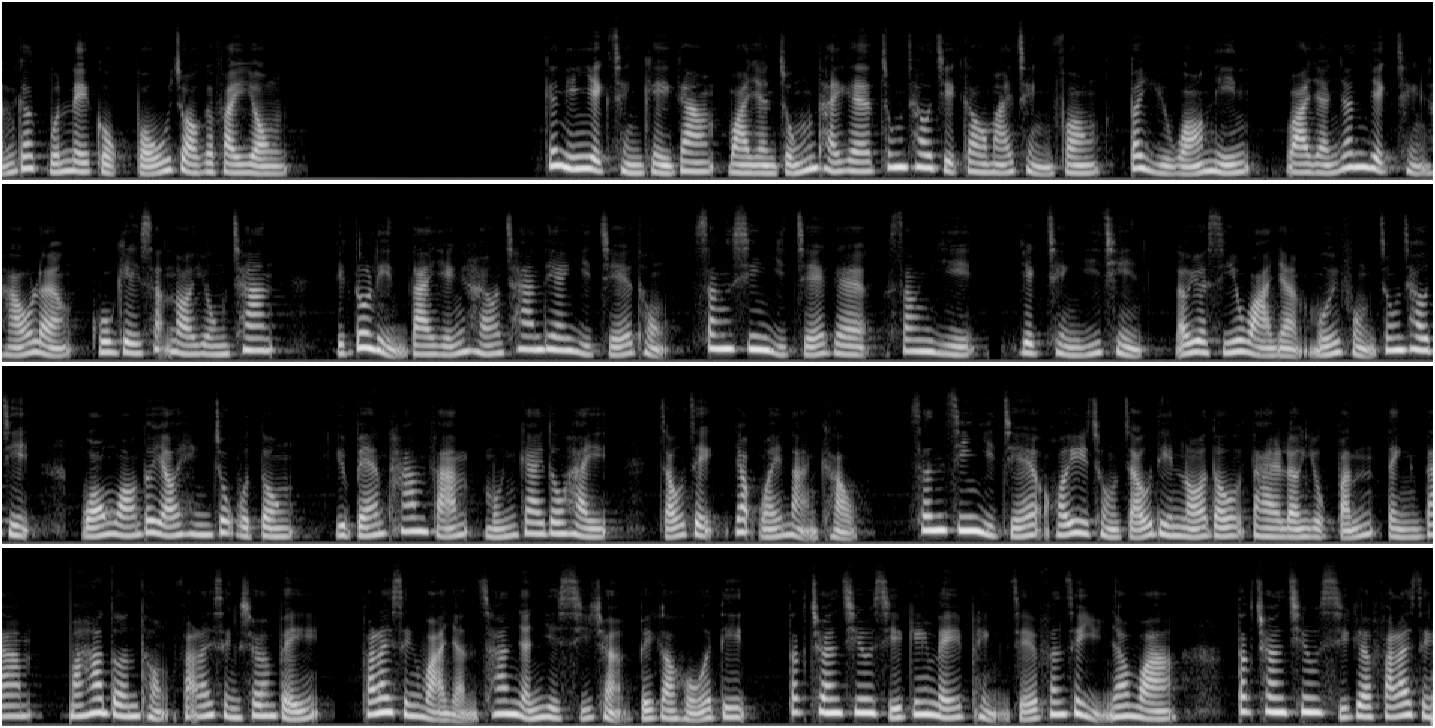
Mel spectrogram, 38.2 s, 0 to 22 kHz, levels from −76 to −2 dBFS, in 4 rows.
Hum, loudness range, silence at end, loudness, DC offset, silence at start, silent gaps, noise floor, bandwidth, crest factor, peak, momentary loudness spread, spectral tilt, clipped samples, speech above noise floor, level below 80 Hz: none; 3 LU; 0 s; -21 LUFS; 0.3%; 0 s; none; -82 dBFS; 12 kHz; 16 dB; -4 dBFS; 8 LU; -7 dB/octave; under 0.1%; 62 dB; -70 dBFS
